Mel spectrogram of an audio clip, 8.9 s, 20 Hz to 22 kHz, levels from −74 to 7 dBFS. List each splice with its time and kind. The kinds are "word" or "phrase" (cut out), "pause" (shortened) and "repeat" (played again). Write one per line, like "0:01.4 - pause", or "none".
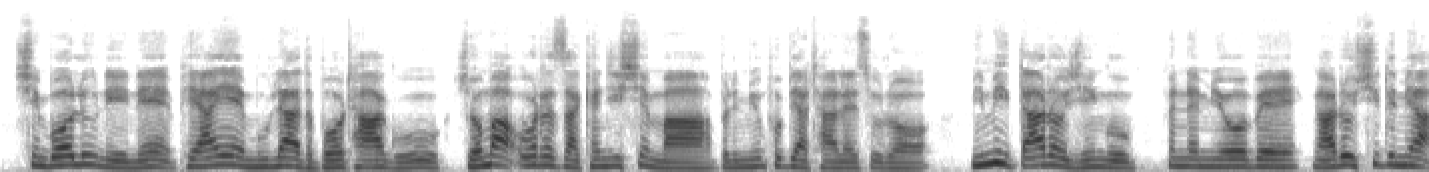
0:02.8 - pause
